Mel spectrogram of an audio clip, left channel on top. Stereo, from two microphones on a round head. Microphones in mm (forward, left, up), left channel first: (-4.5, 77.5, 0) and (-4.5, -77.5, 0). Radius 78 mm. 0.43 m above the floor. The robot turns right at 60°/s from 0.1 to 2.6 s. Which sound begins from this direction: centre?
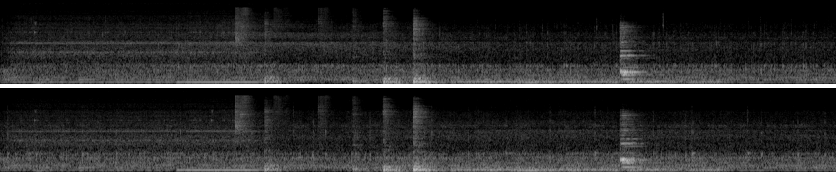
Tape being pulled, at 2.4 s.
